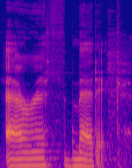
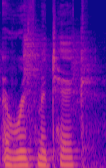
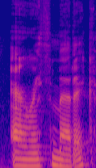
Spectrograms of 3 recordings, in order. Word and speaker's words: arithmetic: in series okay so the way you pronounce that again is arithmetic okay not arithmetic arithmetic okay sequences in series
